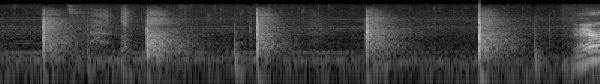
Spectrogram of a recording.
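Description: One person slow-clapping: five single hand claps, evenly spaced about three quarters of a second apart.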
